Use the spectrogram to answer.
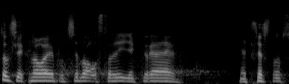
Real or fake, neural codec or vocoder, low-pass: fake; codec, 24 kHz, 1.5 kbps, HILCodec; 10.8 kHz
